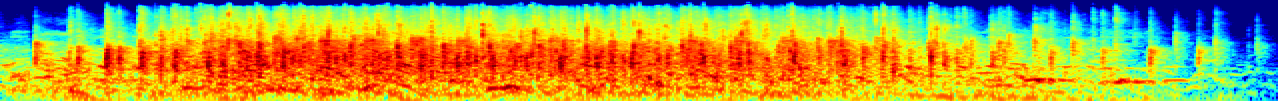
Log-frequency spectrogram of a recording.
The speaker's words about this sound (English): Please join me once again in a round of applause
